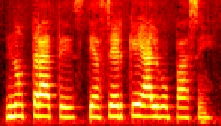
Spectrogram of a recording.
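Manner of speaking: calm hypnosis guide, long pauses. Acted. Leads a hypnosis induction. (voz lenta de hipnotizador)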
